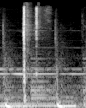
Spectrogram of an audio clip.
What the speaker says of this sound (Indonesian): Ketika sudah mengetik nama filenya atau file name-nya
